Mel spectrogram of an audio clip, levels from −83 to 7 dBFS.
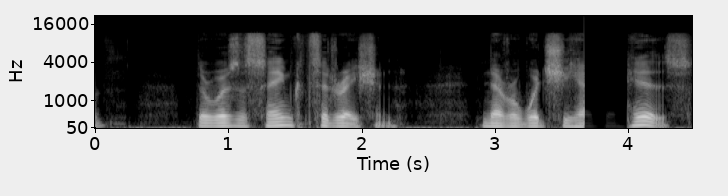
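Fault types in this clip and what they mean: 24-bit alignment error (too quiet): 24-bit samples sitting in the low three bytes of a 32-bit word were read as if they filled the whole word, so each value lands 8 bits, about 48 dB, below its proper level. In this speech clip the level collapses abruptly from 3.66 to 3.99 s, a span of about 0.33 s. The sound stays clean but nearly inaudible, then returns to full level just as suddenly.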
